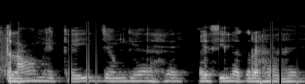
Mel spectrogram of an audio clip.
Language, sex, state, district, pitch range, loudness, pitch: Hindi, male, Chhattisgarh, Balrampur, 140-150 Hz, -24 LUFS, 145 Hz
